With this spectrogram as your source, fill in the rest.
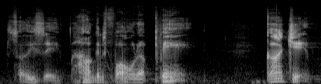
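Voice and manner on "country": loud, higher, commanding bark; gruff boss call. Retold or imitated. Mob boss to young musician, loud gruff command. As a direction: summon the kid like you own the room.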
